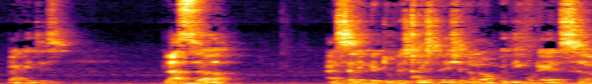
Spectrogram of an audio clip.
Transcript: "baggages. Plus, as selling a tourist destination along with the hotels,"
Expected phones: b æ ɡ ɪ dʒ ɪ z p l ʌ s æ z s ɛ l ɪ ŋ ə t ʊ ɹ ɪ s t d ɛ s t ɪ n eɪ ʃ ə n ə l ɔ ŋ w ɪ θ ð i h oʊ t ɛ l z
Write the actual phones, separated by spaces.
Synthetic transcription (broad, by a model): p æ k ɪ dʒ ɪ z p l ʌ s æ z s ɛ l ɪ ŋ ə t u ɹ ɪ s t d ɛ s t ɪ n eɪ ʃ ə n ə l ɔ ŋ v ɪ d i h oʊ t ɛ l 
